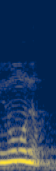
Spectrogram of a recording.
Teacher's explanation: नून भी होंठ गोल हुए और आपकी जो जबान है वो ऊपर तालू पे लगी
